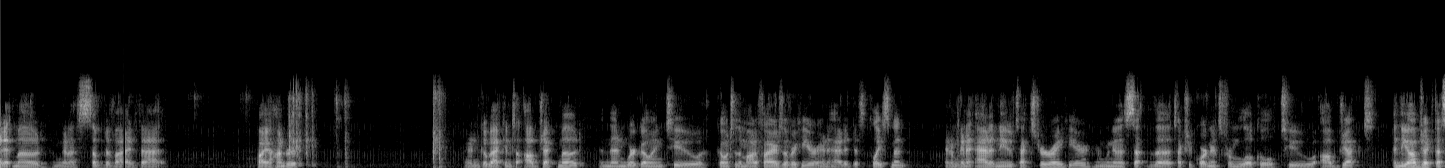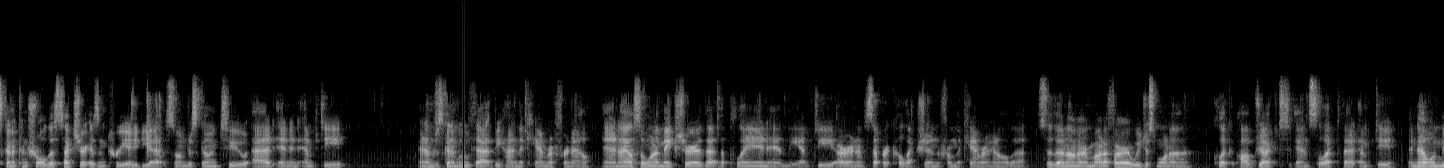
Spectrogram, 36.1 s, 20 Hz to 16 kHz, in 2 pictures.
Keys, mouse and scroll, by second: 0.3-3.0 right drag, 3.0 click, 3.8 KP_0, 5.4 Tab, 6.0-7.0 middle drag, 7.0-9.6 drag, 10.6-11.7 drag, 12.7-17.3 drag, 19.9 shift+a, 23.1 shift+middle click, 23.6-24.7 drag, 24.7-26.5 shift+middle drag, 26.5 click, 27.2-30.5 shift+drag, 30.8 middle click, 32.8-35.5 drag.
